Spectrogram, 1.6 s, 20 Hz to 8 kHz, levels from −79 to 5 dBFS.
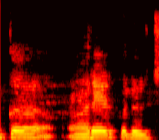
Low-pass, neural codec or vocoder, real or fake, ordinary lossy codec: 7.2 kHz; none; real; none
